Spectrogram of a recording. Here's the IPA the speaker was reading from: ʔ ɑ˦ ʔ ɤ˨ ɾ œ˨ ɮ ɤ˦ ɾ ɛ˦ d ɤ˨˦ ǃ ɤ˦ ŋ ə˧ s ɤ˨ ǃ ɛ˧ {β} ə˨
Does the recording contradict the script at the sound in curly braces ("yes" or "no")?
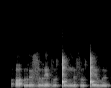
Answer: no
